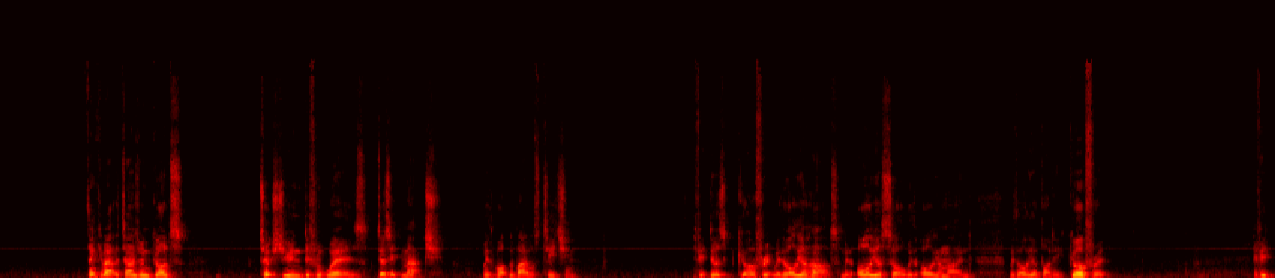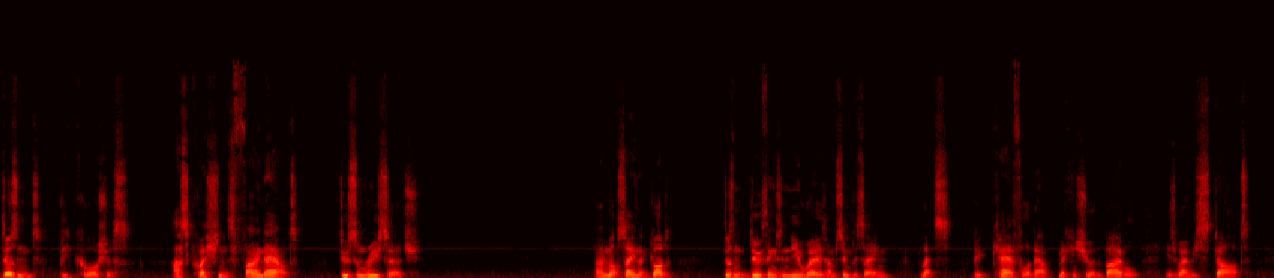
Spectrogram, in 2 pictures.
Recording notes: At King's Church, Cockermouth, as an audio file.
